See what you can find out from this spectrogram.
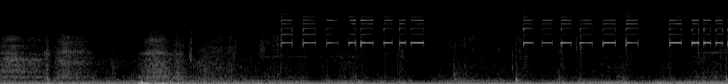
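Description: Bursts of quick, shrill beeps in rapid clusters between scraping and digging; the pinpointer is signalling a close metal target.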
